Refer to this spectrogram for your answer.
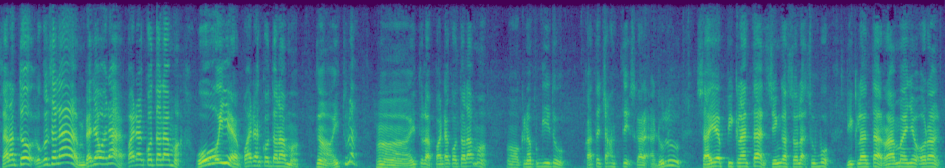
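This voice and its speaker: A man's voice: a little high, very animated, normal speed, fairly bright tone. An older man with a Malaysian Malay accent, chatting casually on a live stream, greeting viewers by name and teasing them with laughs. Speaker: live-stream host reading viewer comments.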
